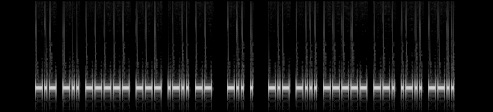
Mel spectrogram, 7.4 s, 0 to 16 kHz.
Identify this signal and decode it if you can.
Morse code, heard as a keyed tone, about 36 wpm, 700 Hz. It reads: KD0OLM DE KB0GLZ
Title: USA Callsign DE Callsign - 6 Characters - 35wpm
